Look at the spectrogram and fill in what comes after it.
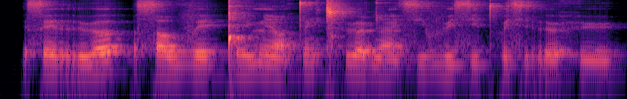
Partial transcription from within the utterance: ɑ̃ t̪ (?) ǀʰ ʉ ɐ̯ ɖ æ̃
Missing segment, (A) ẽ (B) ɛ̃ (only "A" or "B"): A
